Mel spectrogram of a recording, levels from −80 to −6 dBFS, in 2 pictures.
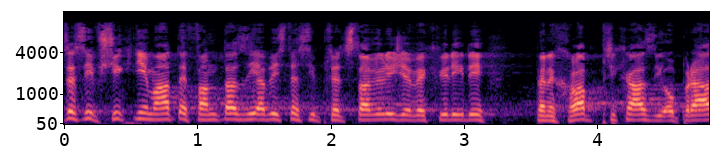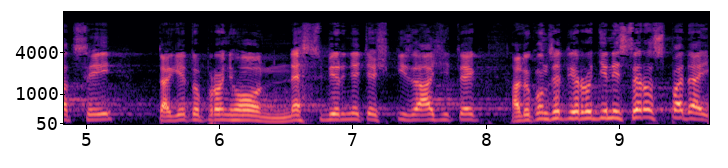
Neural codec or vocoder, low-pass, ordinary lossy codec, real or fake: none; 14.4 kHz; MP3, 48 kbps; real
